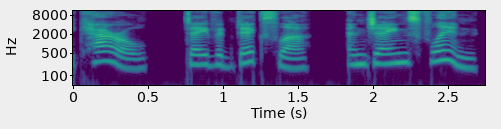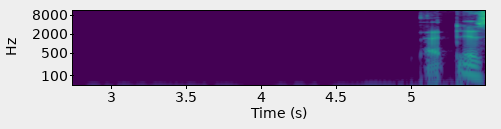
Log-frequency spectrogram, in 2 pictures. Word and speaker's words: Wechsler: Carroll, David Wechsler, and James Flynn. That is so cool. You even pronounced Wechsler correctly.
